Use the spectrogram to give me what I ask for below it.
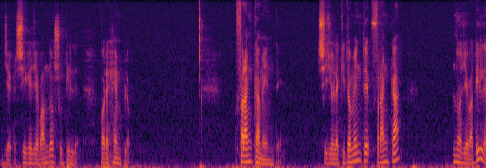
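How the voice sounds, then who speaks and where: Low-voiced man explaining step by step. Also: a bit bright, a little hiss or hum. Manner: explains step by step with frequent fillers and self-corrections; asks questions and answers them himself. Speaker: adult education teacher. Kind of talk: video tutorial lecture.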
